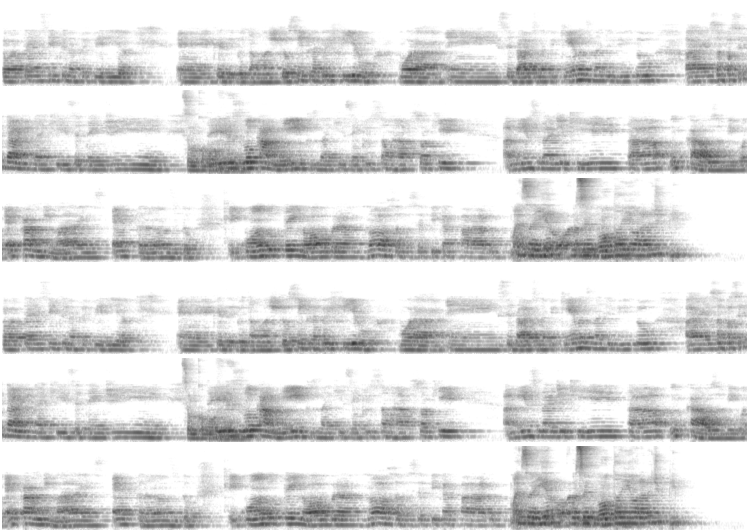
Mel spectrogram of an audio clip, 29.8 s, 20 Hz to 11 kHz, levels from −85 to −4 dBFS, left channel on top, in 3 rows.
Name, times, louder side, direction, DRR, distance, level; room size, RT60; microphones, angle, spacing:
voice 1, 0.0-2.0 2.3-12.3 12.7-16.0 16.6-22.4 22.9-26.5 26.8-28.3, equal, 35° left, -12 dB, 1.3 m, -37 dB
voice 2, 12.3-13.0 26.6-28.9, right 1 dB, 30° right, -1 dB, 0.4 m, -33 dB
2.6 x 2.1 x 2.5 m, 0.85 s
head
